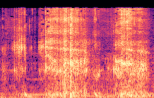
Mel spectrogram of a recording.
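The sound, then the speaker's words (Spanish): Someone chewing food with crunchy, wet bites and grinding bursts that come in uneven waves over two seconds, fairly faint and with no talk. “hay uno que está masticando y está marcando tremendo ASMR”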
